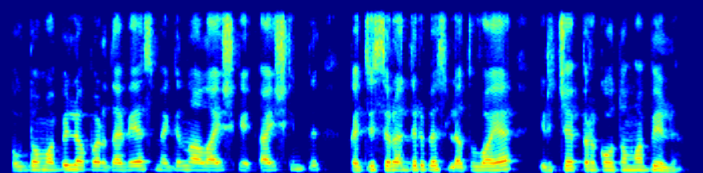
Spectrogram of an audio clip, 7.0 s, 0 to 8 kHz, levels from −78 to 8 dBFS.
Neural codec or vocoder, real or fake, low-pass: vocoder, 24 kHz, 100 mel bands, Vocos; fake; 7.2 kHz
